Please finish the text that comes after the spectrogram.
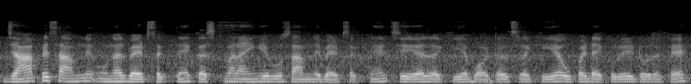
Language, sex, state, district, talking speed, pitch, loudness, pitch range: Hindi, male, Madhya Pradesh, Katni, 215 wpm, 125 Hz, -20 LUFS, 115-130 Hz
